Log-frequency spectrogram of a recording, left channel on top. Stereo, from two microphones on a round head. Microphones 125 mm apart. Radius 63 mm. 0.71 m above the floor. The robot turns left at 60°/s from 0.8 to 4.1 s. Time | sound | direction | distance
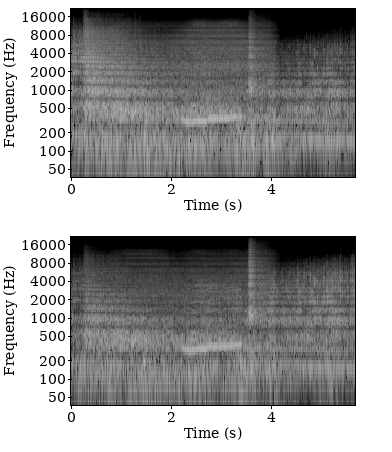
0.0 | an aircraft | 65° left (ahead or behind) | ?
2.2 | singing | 60° right | ?
3.5 | a whoosh | 35° right (ahead or behind) | ?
